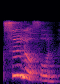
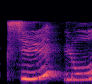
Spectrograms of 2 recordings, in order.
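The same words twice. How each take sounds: First: Said in the usual way. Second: "Xylophone" slow, each syllable separate; slow model pronunciation. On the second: Shown as a demonstration. Teacher has learners repeat the German word, slow model pronunciation. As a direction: say "Xylophone" slowly in three detached German syllables. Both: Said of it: "Say it".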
